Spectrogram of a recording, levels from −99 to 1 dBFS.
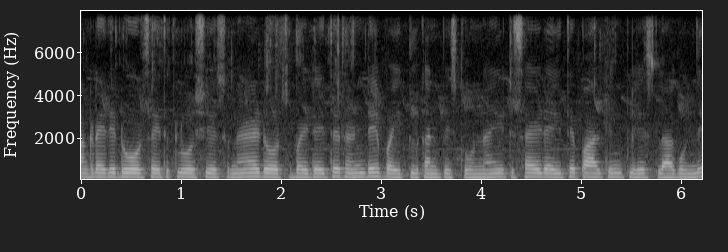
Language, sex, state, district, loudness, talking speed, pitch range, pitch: Telugu, female, Andhra Pradesh, Guntur, -37 LUFS, 200 wpm, 175-180 Hz, 180 Hz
